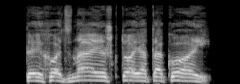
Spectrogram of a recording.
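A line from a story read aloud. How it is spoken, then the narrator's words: Shrieking old man. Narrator (Russian): истошно заорал седой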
